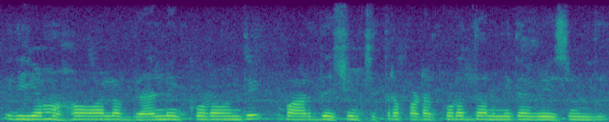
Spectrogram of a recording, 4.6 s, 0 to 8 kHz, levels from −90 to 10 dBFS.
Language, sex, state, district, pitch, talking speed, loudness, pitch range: Telugu, male, Telangana, Komaram Bheem, 205 Hz, 155 wpm, -15 LUFS, 195-210 Hz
